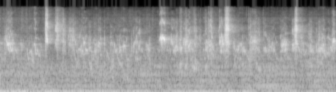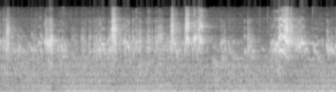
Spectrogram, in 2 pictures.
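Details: Shrill, scratchy lovebird squawks come in uneven bursts over ten seconds, some notes piercing and loud, others softer chatter in between, over a faint low hum.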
